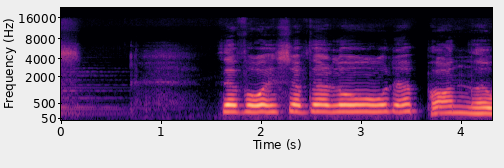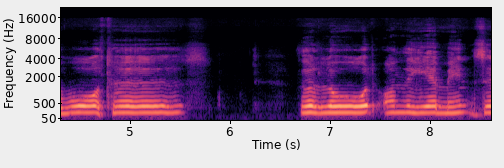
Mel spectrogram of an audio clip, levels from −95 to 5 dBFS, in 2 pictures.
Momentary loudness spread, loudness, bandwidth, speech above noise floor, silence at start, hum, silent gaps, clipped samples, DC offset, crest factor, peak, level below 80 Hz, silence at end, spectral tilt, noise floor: 9 LU; -20 LUFS; 7.2 kHz; 50 dB; 0 s; none; none; under 0.1%; under 0.1%; 18 dB; -4 dBFS; -68 dBFS; 0 s; -8 dB/octave; -69 dBFS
